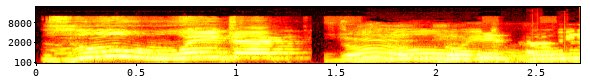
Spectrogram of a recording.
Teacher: জোর হবে না, গলা থেকে আওয়াজ করলে এটা আইনের মতো হয়ে যাবে , এটা গলা থেকে আওয়াজ হবে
